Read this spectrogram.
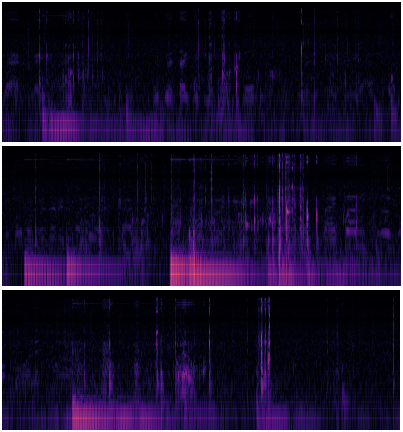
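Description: Water surges underwater in low, muffled thumps and rushes.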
